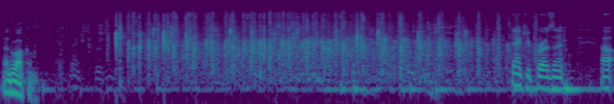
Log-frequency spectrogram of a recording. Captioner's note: applause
